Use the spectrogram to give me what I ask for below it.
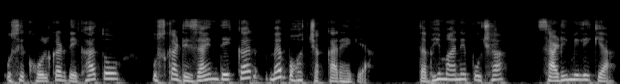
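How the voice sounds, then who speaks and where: A woman's voice: mid-range voice, animated, normal speed, mellow, no echo. A woman giving a mournful, scripted first-person story narration.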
